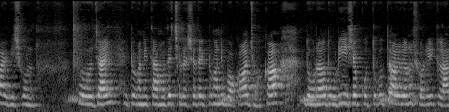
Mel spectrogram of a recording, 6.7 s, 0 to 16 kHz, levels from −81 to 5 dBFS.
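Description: No technical faults are audible.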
